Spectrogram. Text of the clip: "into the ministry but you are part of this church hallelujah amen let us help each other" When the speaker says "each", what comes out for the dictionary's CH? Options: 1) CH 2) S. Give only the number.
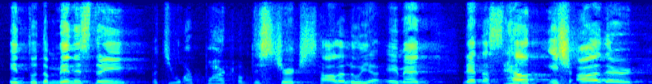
1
